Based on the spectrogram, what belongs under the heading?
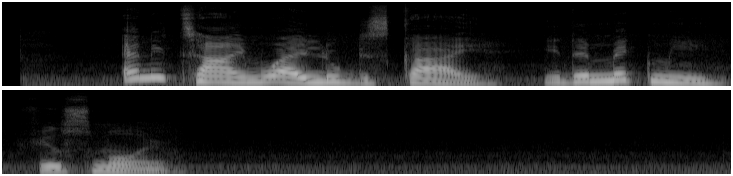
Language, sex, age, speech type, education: Nigerian Pidgin, female, 30-45, spontaneous, tertiary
